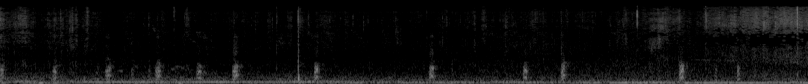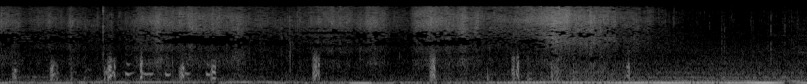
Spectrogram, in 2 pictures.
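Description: Domestic hens clucking in short, separate notes as they gather and peck at bread on the ground, the clucks coming thicker from about a third of the way in. A hissy rustling, like dry leaves being stirred, grows louder in the second half.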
